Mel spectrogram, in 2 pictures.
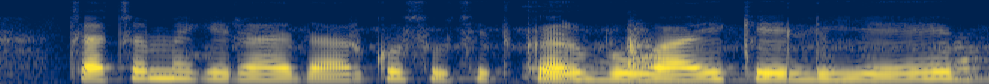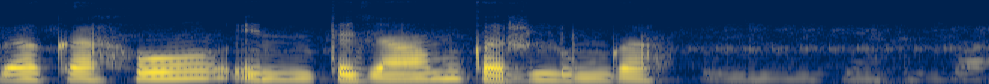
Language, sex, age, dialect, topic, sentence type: Hindi, female, 18-24, Awadhi Bundeli, agriculture, statement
